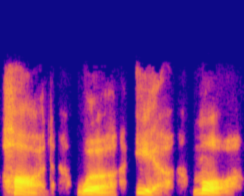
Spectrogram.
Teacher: The R is a little bit weak, hard, were, ear, more. You don't hear the R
